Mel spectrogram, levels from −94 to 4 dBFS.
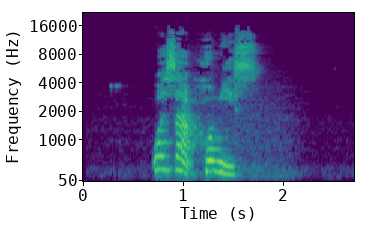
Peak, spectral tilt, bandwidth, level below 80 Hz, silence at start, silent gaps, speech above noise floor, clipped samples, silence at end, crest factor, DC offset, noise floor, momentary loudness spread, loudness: -4 dBFS; -2.5 dB/octave; 15.5 kHz; -70 dBFS; 0.7 s; none; 53 dB; under 0.1%; 0.95 s; 20 dB; under 0.1%; -72 dBFS; 8 LU; -19 LUFS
